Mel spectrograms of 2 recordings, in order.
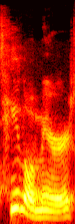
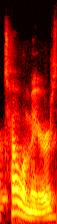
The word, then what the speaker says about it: telomeres: little of those caps they are called Tilo mirrors or telomeres they're pronounced both ways and now scientists are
